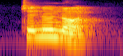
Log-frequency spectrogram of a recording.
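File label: "cenunut", Malay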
